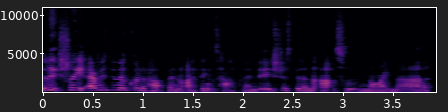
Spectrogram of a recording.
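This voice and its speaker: Against noticeable background noise, a woman in an English accent speaks with a high pitch and ordinary pitch variation. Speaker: YouTuber. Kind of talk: vlog.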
